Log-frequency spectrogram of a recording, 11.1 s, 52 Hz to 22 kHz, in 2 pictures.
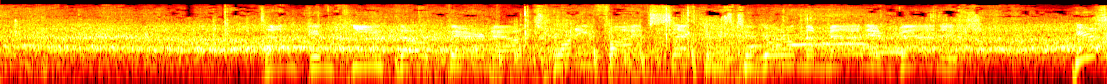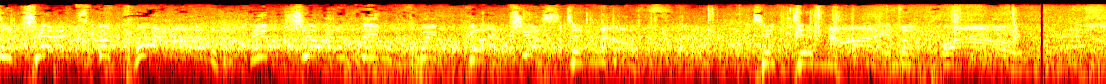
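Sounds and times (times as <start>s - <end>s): arena crowd noise: 0.0s - 11.0s
sticks and puck clacking on boards: 1.0s - 11.0s
man's voice: 1.3s - 10.8s.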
